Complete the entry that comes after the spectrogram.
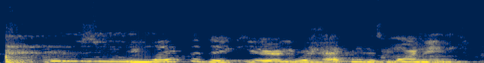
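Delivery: high, very slow, gentle reassurance; slow coaxing mom voice. Real, not acted. Mother reassuring her upset toddler, slow and high.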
